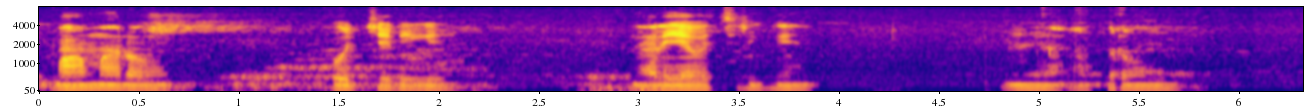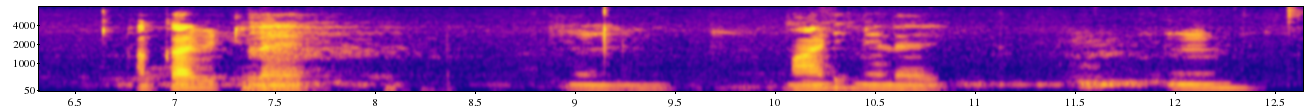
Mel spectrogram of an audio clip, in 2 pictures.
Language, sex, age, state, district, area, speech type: Tamil, male, 30-45, Tamil Nadu, Mayiladuthurai, urban, spontaneous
